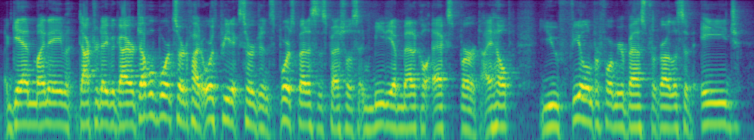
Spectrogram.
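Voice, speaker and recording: A man in his forties, an orthopedic surgeon hosting a live health show, with a voice going hoarse from a cold, rambling and correcting himself with many fillers. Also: medium pitch, fairly even intonation, brisk, few pauses. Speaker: host.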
